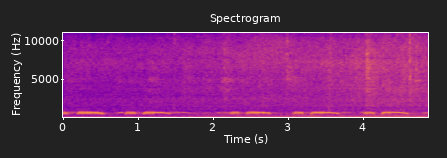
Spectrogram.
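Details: Spotted dove of Malaysian stock, a young breeding bird, repeating short coo then longer downward-curving coo phrases at a steady pace, against a noticeable low-pitched hum.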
